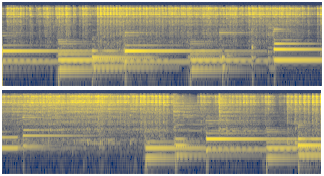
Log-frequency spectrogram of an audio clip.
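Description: Clean electric guitar playing slow, ringing chords: a new chord is struck every second or so and left to die away. Light, high jingling percussion sits over it.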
